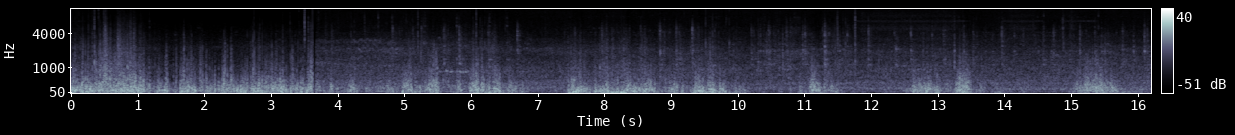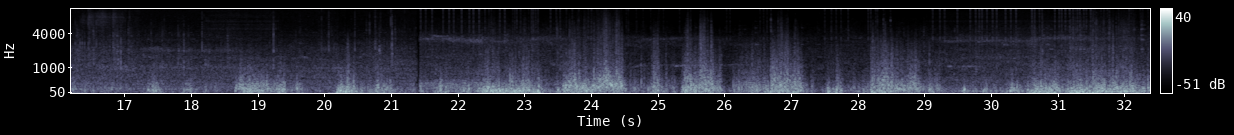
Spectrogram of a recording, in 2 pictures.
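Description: Gusty wind blowing across the microphone: an uneven low rumble that swells and drops irregularly.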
